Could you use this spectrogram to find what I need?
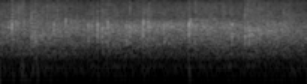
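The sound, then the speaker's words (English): A church audience gives a round of applause: many hands clapping in a soft, steady patter at an even level throughout. “Give yourself a round of applause. Great job.”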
